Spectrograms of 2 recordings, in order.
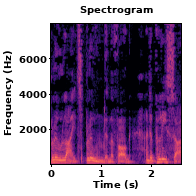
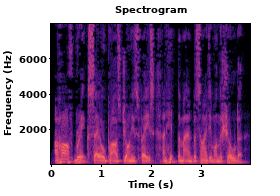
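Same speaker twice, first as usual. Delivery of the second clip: plain reading voice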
